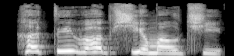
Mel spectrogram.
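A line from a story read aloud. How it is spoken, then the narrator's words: Laughing. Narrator (Russian): рассмеялась матушка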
